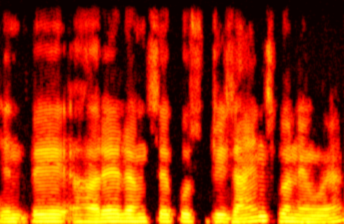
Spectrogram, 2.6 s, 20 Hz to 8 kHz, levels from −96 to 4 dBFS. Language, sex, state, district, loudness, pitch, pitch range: Hindi, male, Bihar, Darbhanga, -16 LUFS, 125 Hz, 120-130 Hz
